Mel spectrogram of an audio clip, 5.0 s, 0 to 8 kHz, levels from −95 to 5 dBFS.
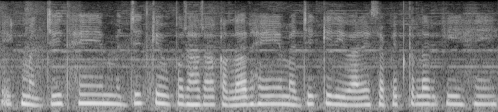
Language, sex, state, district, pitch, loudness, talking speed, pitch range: Hindi, female, Bihar, Kishanganj, 215 Hz, -15 LUFS, 195 wpm, 205-225 Hz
